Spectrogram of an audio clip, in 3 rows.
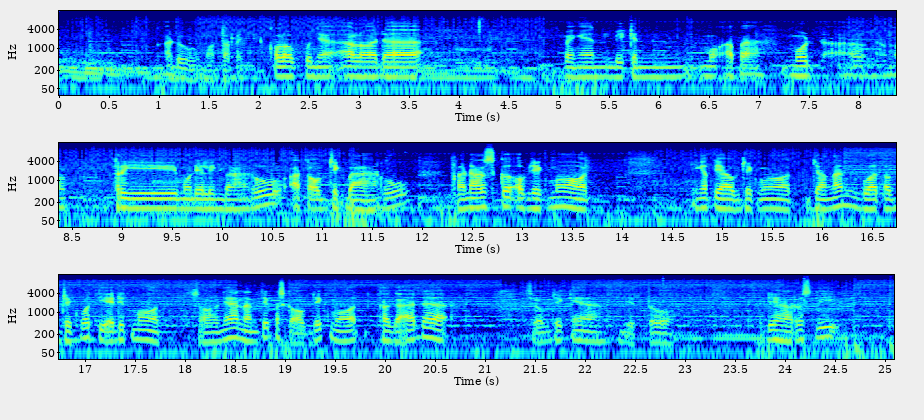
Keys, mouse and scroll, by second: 5.9 click, 6.8 click, 7.9-11.5 drag, 11.9-16.6 drag, 16.6 right click, 17.1-17.5 right drag, 18.4-24.6 drag, 24.6 middle click.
